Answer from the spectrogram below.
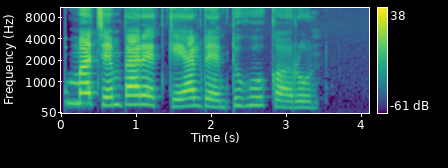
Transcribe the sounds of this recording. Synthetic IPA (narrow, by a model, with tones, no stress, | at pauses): ma˦t͡ʃe˨˦mpa˦ɾɛ˦tkɪ˨ja˦ldɛ˨ntu˦ku˦kɔ˨ɾo˨n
